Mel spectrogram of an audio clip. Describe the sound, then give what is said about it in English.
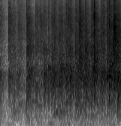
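A live audience at the Blockhouse applauds in a broad wash of many hands clapping. The clapping swells just after the start and keeps building toward the end. “The audience at the Blockhouse, give yourselves a hand.”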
